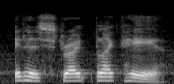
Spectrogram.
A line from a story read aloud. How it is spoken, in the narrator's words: exclaimed Dorothy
